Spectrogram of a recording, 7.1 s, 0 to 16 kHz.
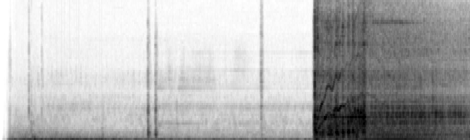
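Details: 2001 VW Bora V6 4motion: engine starts after brief cranking and settles into a fast idle with a faint rattle; owner asks about an engine noise problem, source unclear.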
